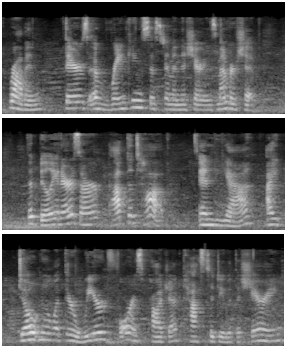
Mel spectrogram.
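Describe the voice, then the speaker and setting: A skeptical woman voiced by an actress in an audio drama, speaking at an ordinary middle pitch. She is the sardonic, sharp-tongued friend. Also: moderate pace, natural voice. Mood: sardonic, sure.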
